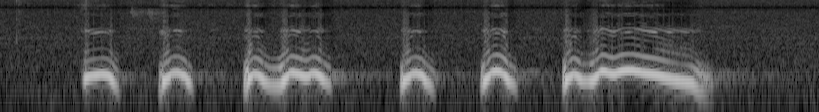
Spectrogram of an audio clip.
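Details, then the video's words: Montana barred owl from a pair called in close in Swan Valley during field work, answering a person's imitation; six loud, low hoots, some doubled, ending in a long drawn note that droops away, followed by a human whoop. "Calling in a pair of barred owls"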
